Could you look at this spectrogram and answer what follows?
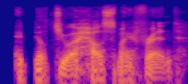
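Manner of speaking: soft, hushed whisper, very close in. In a game scene, Sebastian speaks into Leichenheim's ear, whispering. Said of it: "goes over to Leichenheim's ear and whispers".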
